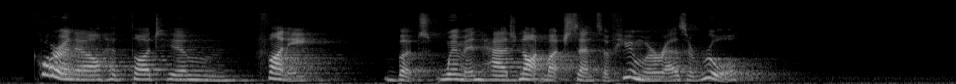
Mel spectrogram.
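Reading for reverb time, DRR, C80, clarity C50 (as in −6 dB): 1.4 s, 10.0 dB, 12.5 dB, 11.5 dB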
